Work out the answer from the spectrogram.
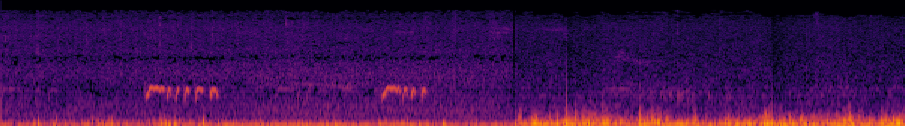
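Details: Local zebra dove (perkutut), a wild-caught lured type. It gives two short bursts of quick, stuttering coo notes early on, then heavy low rumbling and knocking noise takes over for the second half.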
